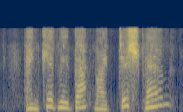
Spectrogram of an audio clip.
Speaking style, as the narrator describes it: added the Cookie Cook eagerly

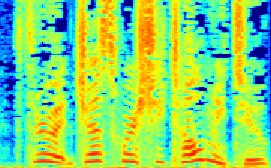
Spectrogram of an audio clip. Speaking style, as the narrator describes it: cried Billy

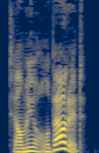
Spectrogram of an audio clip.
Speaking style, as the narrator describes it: Dundee urged gently

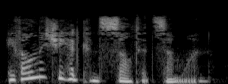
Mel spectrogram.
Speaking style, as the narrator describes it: van der Luyden murmured

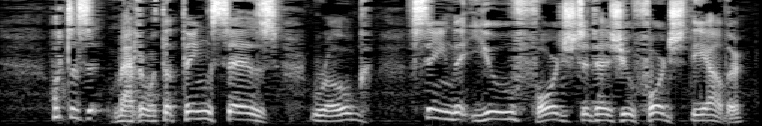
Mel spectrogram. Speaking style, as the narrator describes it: the señor turned to him and said fiercely

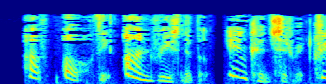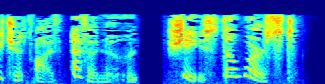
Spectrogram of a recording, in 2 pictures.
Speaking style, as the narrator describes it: he exclaimed to himself

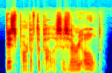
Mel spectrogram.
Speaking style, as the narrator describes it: he murmured over his shoulder

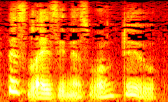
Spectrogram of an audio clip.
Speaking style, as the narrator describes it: says he merrily

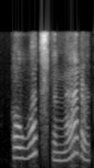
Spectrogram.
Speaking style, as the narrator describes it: cried Daisy anxiously

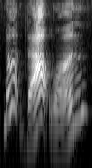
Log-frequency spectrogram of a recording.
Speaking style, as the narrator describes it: she cried

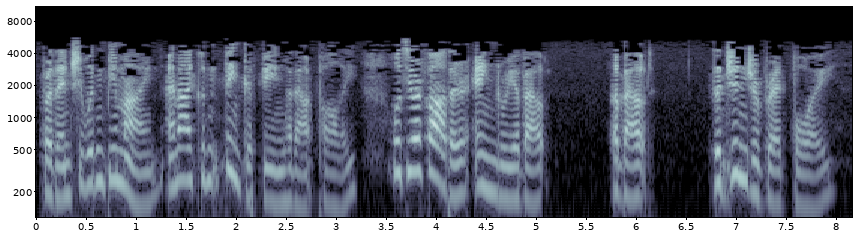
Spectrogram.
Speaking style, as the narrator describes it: he asked timidly, trembling for an answer

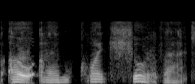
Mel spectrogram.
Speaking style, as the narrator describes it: she murmured in a fervent voice

